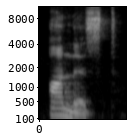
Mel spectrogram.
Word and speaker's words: honest: dan kemudian kata ini spellingnya honest Tapi bacanya ondes haknya dibuang hanya tidak usah dibaca Thailand ondes sehingga ketika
